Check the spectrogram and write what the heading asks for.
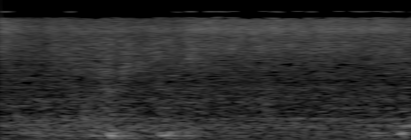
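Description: Kitchen tap running, a steady hiss of water, with two faint knocks near the middle.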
